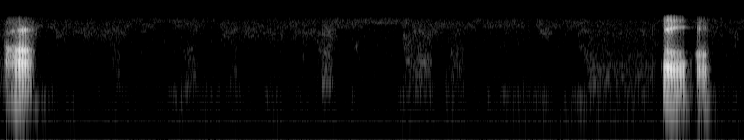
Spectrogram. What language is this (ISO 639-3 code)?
guj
